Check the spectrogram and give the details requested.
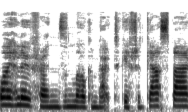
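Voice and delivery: fake, put-on English accent. Podcast host welcoming listeners back to Gifted Gasbag, in a put-on English accent. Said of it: "I need to stop doing an English accent".

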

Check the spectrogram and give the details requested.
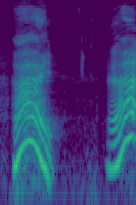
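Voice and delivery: acted-out, very high, shrill screeched scream. Retelling a woman in a car's back seat yelling at the speaker, retelling a scream. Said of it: "she is screaming".

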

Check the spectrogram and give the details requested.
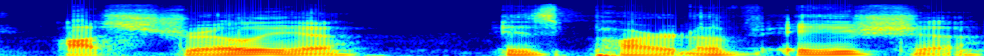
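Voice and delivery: slow, drawn-out, careful and deliberate delivery. Repeating the other speaker's claim back to him, saying it slowly. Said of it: "Say that slowly".

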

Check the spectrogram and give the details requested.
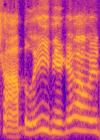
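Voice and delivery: acted, very high, weepy sobbing voice. Recapping Love Island Australia, the speaker mimics a contestant: imitating someone crying. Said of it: "he's crying".

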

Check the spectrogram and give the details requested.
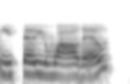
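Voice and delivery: ordinary talk, nothing marked

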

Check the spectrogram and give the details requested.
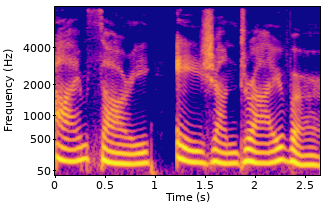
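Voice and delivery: very slow, low, dragged-out delivery. Retelling what the driver said after hitting the brakes, imitating Roy. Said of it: "And he hits the brakes and goes".

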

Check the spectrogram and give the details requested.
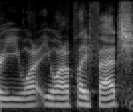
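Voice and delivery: hushed, soft, murmured half-whisper. Describing what they do to the sleeping dog, the speaker retells a half-whisper. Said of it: "go and just kind of whisper".

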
